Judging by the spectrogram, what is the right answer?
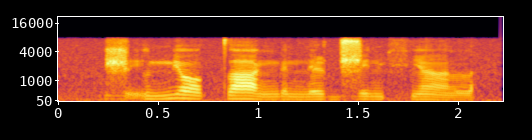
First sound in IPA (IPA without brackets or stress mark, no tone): ʐ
